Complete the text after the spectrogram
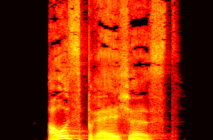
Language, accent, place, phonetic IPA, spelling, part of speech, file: German, Germany, Berlin, [ˈaʊ̯sˌbʁɛːçəst], ausbrächest, verb, De-ausbrächest.ogg
- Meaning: second-person singular dependent subjunctive II of ausbrechen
